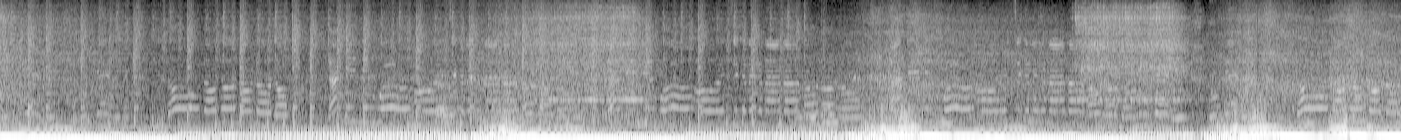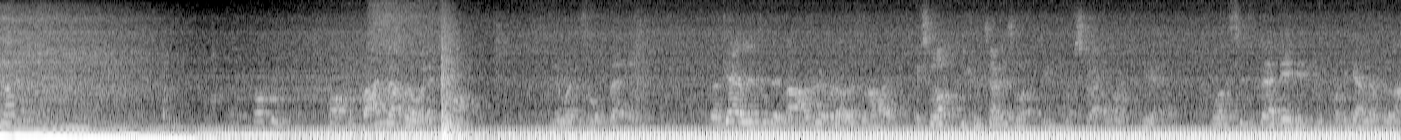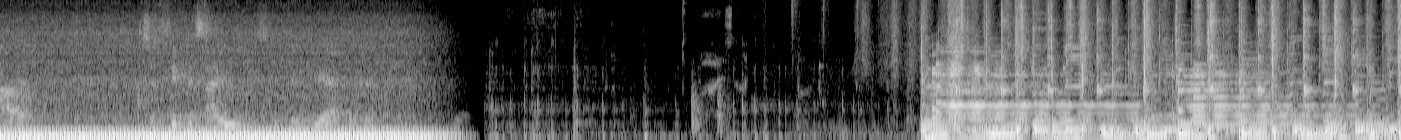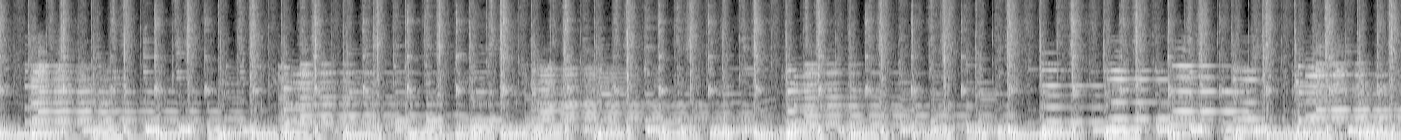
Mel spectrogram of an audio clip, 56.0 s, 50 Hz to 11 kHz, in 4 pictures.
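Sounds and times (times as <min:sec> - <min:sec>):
car engine revving and idling: 0:00.0 - 0:32.9
sharp exhaust crack: 0:00.0 - 0:56.0.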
